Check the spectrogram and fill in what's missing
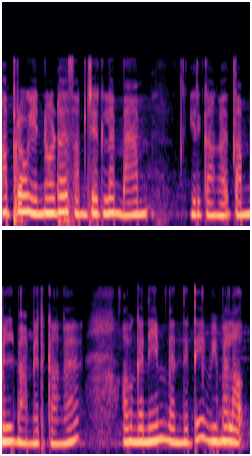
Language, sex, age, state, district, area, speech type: Tamil, female, 18-30, Tamil Nadu, Thanjavur, urban, spontaneous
